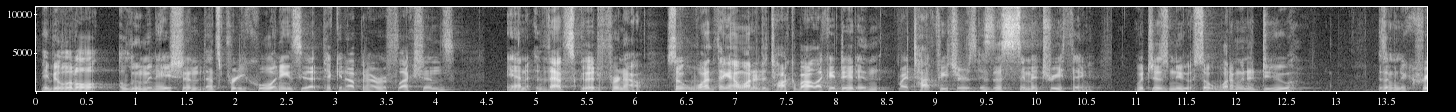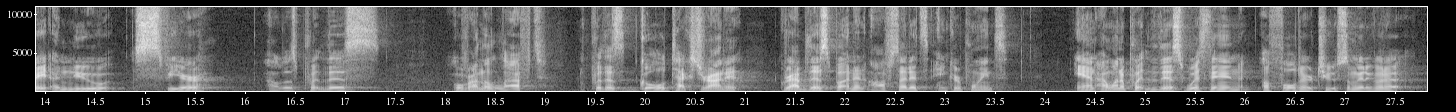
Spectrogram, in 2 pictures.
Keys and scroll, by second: 19.1 super+z, 23.9 super+z.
